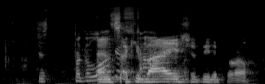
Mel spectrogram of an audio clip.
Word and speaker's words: succubi: How do you pronounce it? Succubus singular and succubi plural.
